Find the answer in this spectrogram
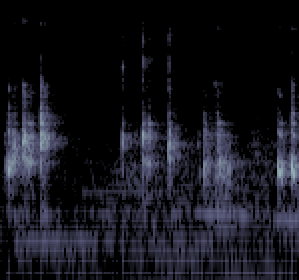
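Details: Grey parrot starting to chirp: short, harsh, nasal chirps in quick bursts of two or three, separated by brief pauses, with a faint steady high tone in the background.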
